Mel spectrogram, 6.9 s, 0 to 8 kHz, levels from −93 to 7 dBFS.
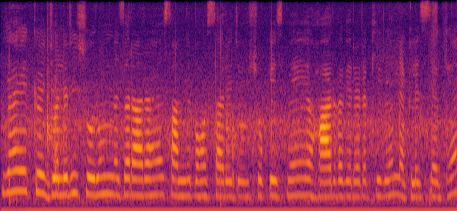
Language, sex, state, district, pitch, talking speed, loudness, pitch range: Hindi, male, Chhattisgarh, Raipur, 225 Hz, 185 wpm, -20 LUFS, 215-240 Hz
